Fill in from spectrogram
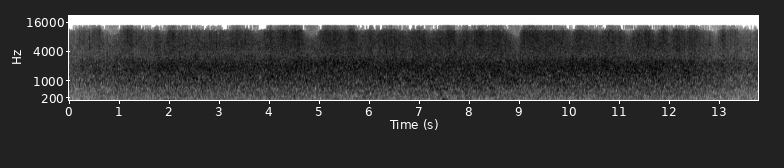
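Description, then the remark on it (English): Sustained applause from a large assembly for the Pope, who raises his hands again and again in acknowledgement, a dense, steady wash of clapping that holds at an even loud level throughout with no voices standing out. “The Pope raises his hands again and again in acknowledgement of the Assembly's applause.”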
